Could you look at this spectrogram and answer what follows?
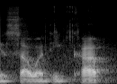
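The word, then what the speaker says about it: สวัสดีครับ: It's uh so if you're a man, you say sawadop or it's like k h r a p but the r is not really pronounced.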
